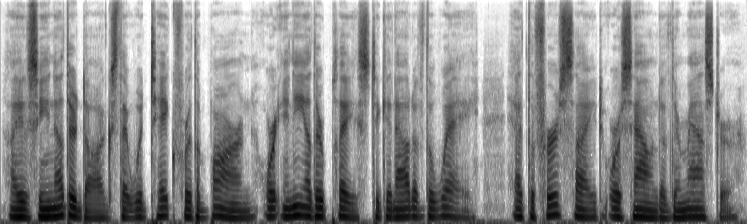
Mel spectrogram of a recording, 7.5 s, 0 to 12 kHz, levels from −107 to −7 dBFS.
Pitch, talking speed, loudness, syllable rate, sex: 115 Hz, 240 wpm, -16 LUFS, 5.1 syllables/s, male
